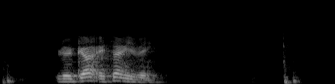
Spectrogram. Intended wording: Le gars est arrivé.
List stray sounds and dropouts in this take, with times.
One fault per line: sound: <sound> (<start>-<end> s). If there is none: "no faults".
no faults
